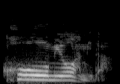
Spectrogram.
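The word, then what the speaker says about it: 巧妙: 공교로울 교짜인데 이게 그겁니다 교묘한 발음은 코묘합니다 교묘한 코미오다 코미오다 교묘한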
